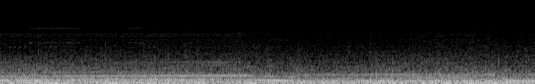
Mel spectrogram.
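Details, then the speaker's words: MK7 GTI, being fixed for bucking/hesitation before a meth tune, logged full-throttle pull in third gear only from 2,500 rpm; deep drone climbs smoothly over road rumble, no stumble, popping or misfires. "So I'm going to send those logs to my tuner. There were no misfires that I felt."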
